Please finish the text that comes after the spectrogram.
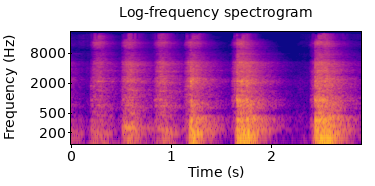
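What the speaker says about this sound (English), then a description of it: "So I like to use a drill, and I'm just going to drill them right in." A power drill drives screws into a wooden drawer in six short bursts of rising effort, each one biting into wood with a grinding, rasping edge, close by.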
